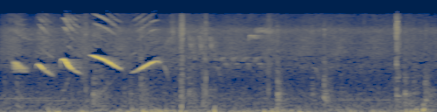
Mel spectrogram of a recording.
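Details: Out in the bush, a wild green-winged saltator gives five quick whistled notes, mostly descending slurs with a final rising one. Low rumbling background noise continues afterward.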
